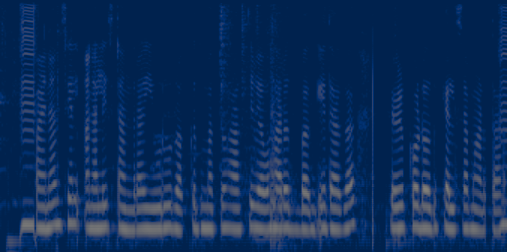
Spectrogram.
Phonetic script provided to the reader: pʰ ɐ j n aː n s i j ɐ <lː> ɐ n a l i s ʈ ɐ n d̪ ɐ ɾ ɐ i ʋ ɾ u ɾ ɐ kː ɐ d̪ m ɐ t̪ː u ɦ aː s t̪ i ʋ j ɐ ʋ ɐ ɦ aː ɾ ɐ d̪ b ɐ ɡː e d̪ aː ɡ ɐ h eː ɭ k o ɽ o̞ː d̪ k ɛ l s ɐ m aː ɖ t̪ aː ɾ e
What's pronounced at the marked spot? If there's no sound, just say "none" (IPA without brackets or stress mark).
l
